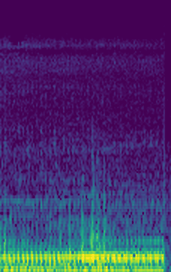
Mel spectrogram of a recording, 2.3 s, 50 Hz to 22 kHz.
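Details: Mazda RX8 manual rotary, bought not running, fires straight up; steady smooth buzz with a quick rev blip, then shuts off; normal running, sounds healthy.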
